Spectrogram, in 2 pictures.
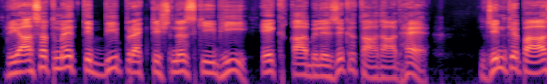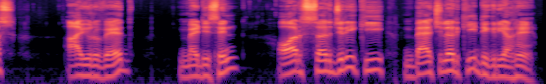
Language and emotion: Urdu, neutral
